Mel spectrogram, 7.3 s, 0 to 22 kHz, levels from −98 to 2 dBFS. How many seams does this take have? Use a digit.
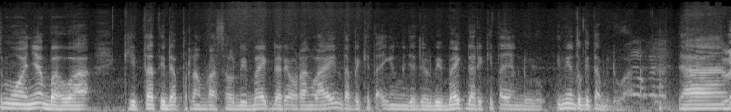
0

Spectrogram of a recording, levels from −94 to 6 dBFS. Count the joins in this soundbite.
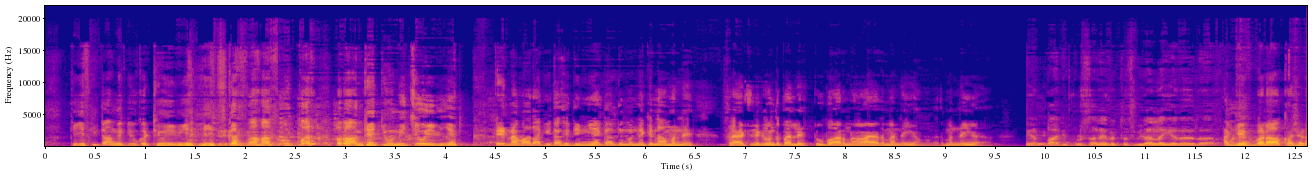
2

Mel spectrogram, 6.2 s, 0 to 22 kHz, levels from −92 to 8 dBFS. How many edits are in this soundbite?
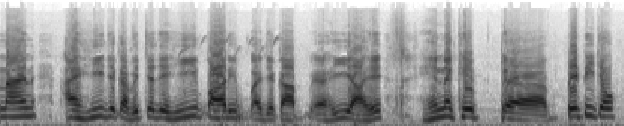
0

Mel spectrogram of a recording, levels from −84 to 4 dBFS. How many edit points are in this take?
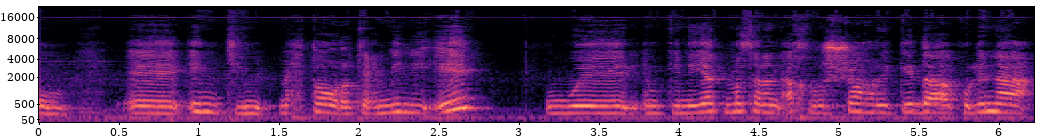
0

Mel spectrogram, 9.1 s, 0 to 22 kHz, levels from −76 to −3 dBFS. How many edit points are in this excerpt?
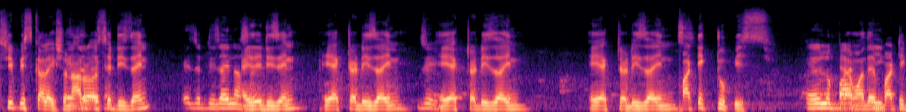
1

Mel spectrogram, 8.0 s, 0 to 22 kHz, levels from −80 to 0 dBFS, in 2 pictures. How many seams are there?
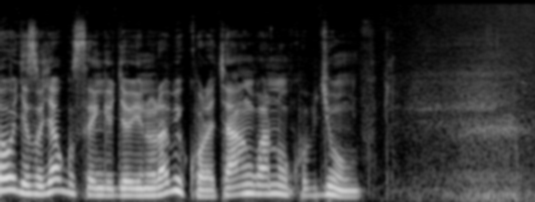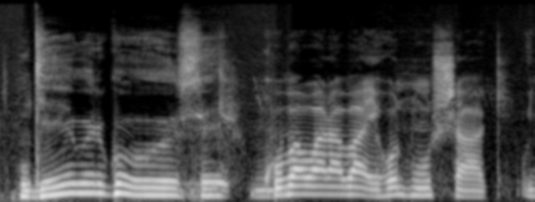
1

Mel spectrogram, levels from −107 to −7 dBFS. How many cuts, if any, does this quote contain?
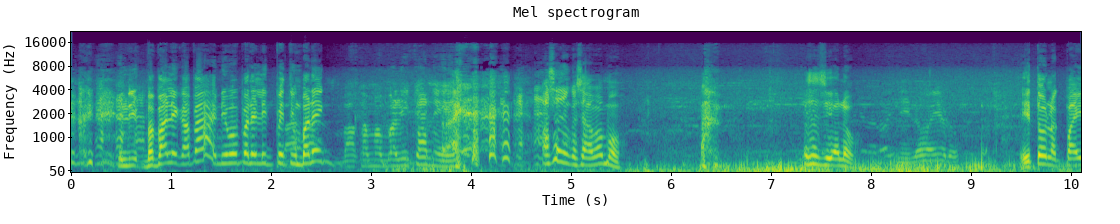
0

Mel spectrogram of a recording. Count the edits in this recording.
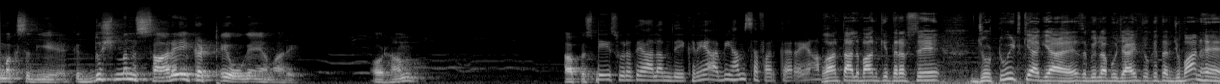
1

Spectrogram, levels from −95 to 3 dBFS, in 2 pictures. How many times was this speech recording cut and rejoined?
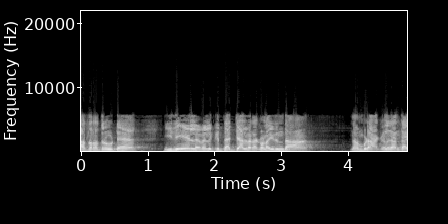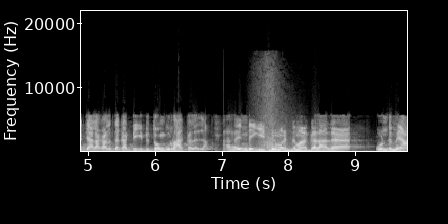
1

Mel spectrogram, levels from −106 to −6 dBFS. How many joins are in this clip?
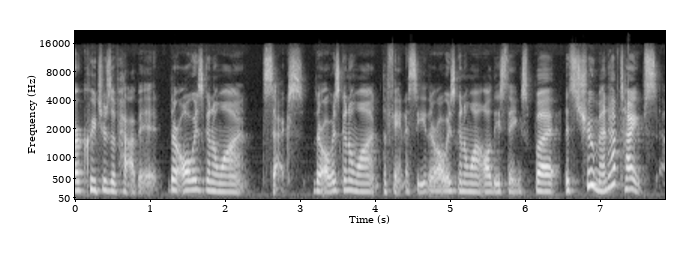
3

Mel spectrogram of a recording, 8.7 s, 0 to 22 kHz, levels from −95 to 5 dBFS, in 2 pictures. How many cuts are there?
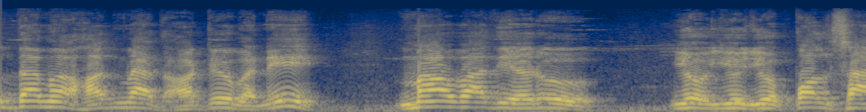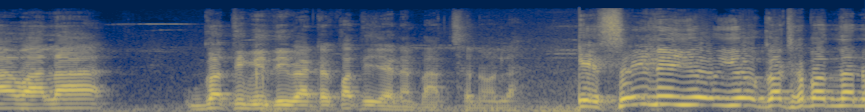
0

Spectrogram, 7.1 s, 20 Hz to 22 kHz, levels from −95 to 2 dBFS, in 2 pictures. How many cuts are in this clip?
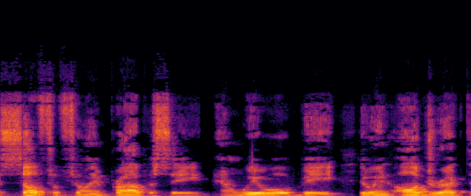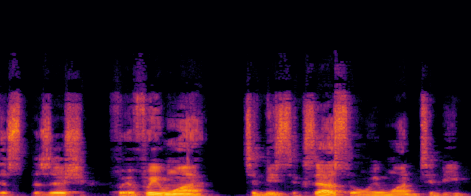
1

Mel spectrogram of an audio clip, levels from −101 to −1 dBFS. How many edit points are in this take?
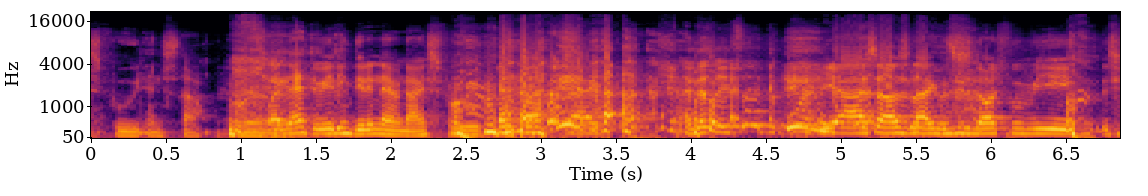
0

